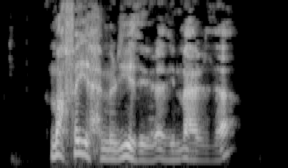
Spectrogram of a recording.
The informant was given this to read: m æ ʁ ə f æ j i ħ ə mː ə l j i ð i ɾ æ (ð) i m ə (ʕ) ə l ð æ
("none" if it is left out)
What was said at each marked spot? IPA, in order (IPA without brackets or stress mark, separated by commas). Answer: ð, ʕ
